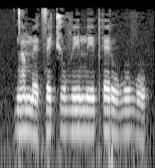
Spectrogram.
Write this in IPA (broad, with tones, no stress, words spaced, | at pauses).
dã˦mɛ˨ t͡sɛ˦t͡ʃo˦veː˦ meː˦pʰɛ˦ ɾo˨βo˦vo˨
